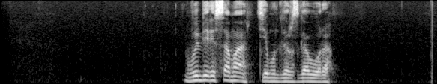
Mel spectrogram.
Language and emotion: Russian, angry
